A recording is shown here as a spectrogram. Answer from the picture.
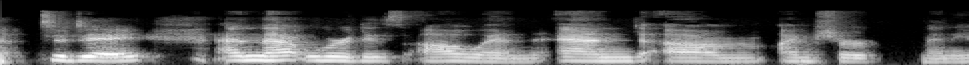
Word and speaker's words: awen: So awen and the meaning of awen consisting of two syllables awen essentially translates it poorly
